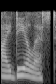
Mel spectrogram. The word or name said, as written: idealist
